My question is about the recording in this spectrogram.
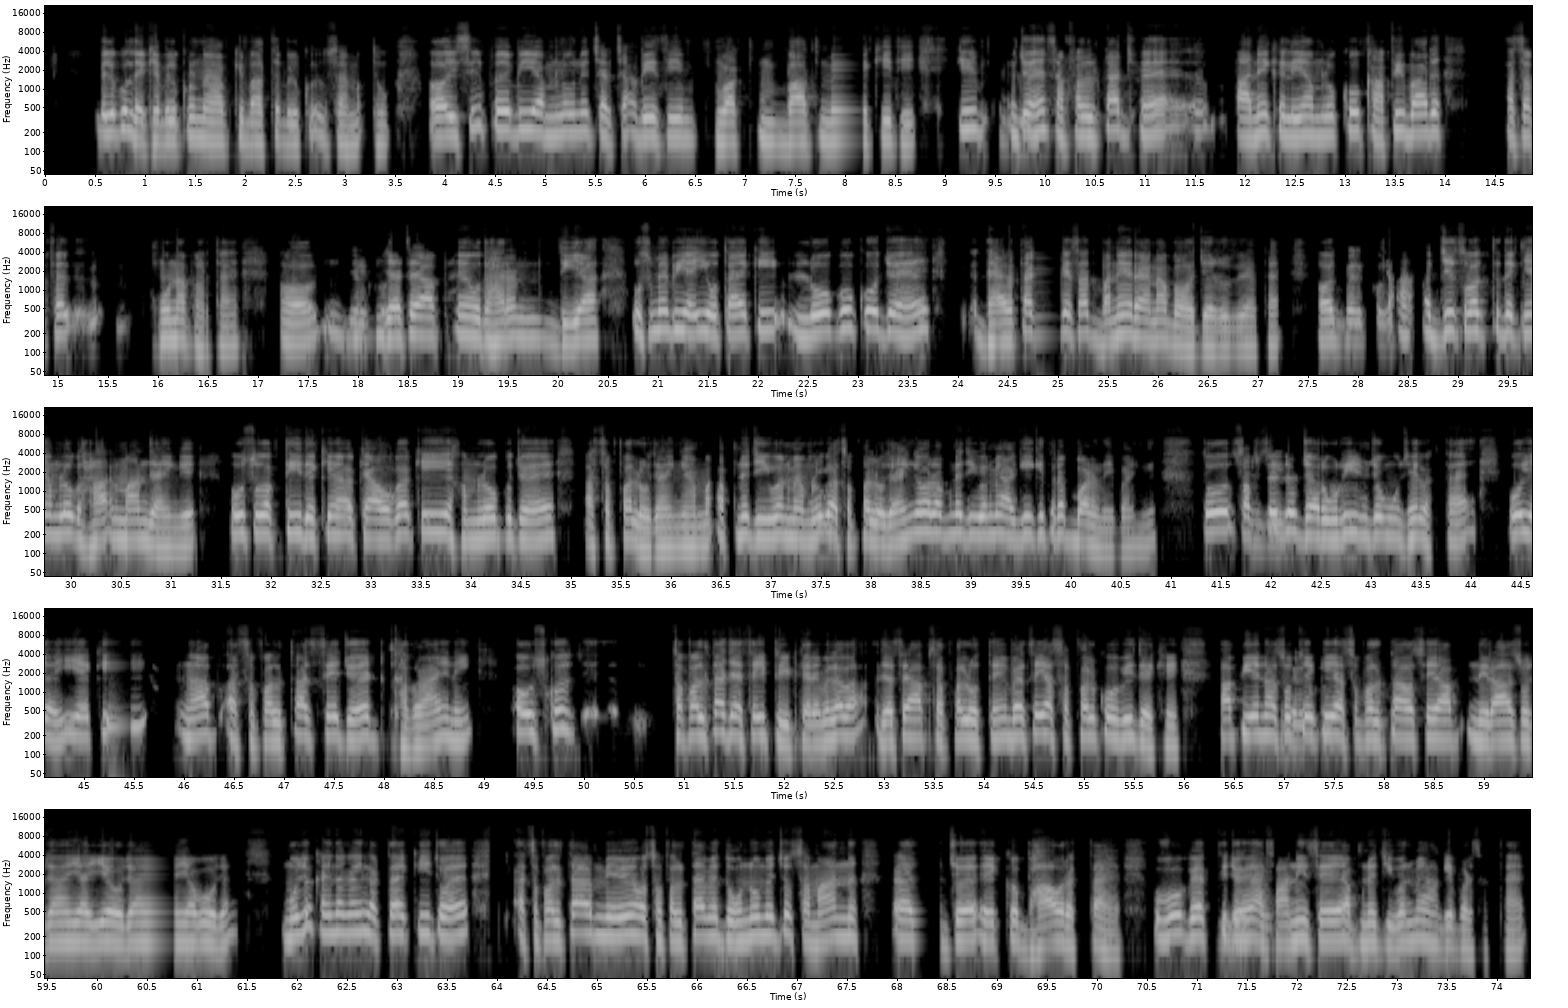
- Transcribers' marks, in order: static; distorted speech; other noise
- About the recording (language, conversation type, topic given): Hindi, unstructured, सफलता और असफलता से आपने क्या सीखा है?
